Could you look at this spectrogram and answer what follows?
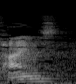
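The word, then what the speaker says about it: Hyames: Is it pronounced Himes? – H-Y-A-M? Yes. – And I know that in the newspaper. – That was Himes Field. Yeah. – And I know that there was a guy named Judge Himes, and so I'm not very smart, yeah.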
